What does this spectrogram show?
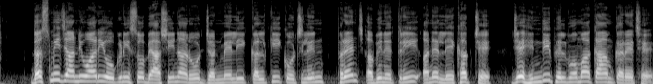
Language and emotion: Gujarati, neutral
